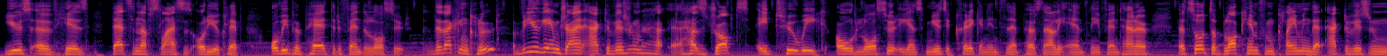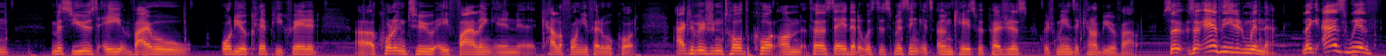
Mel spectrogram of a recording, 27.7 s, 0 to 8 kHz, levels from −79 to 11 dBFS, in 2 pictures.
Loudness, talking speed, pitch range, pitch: -22 LUFS, 200 wpm, 120-155 Hz, 135 Hz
